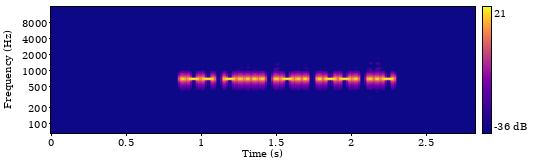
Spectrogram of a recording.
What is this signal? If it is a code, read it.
Morse code, heard as a keyed tone, about 51 wpm, 700 Hz. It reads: W6LPU
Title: USA Call Signs - 5 Characters - 2x Character Spacing - 50wpm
